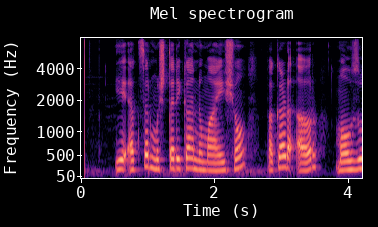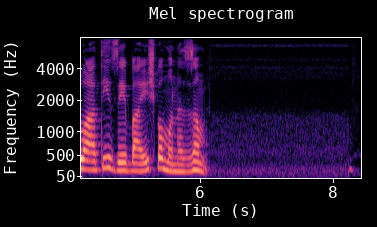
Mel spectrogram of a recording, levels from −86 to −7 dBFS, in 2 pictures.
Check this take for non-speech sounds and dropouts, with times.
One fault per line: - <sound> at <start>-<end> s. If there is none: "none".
none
